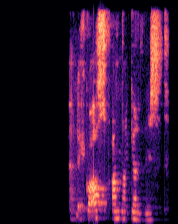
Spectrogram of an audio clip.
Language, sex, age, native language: Icelandic, female, 18-19, Icelandic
